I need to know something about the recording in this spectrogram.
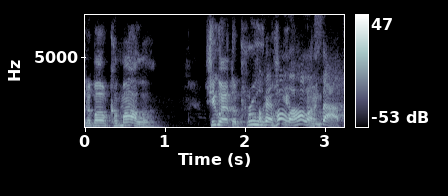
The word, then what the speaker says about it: Kamala: right her name is it's not kamala it's kamala so can we go ahead and get it right her damn name is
